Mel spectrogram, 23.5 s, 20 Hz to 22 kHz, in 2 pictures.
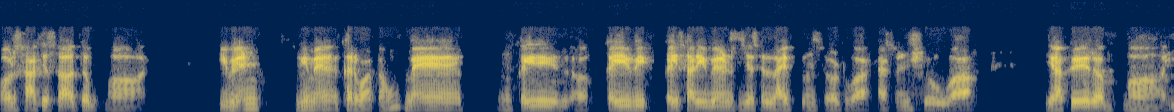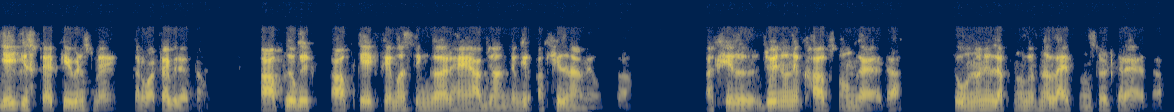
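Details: Stuttering (stammering) since about 2007 in an adult male actor, filmmaker and acting coach, speaking Hindi in a real interview.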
